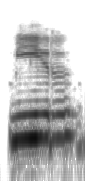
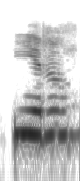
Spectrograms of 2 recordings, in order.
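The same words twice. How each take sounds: First: The syllable is said with a lowered pitch. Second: The syllable is said with a raised pitch. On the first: The speaker calls it wrong. "jangan diturun" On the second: The speaker calls it right.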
